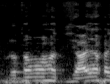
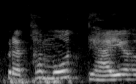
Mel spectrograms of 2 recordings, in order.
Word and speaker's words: प्रथमोऽध्यायः: तो इसको प्रथमोध्यायः बोलना है ना? हाँ हाँ, ठीक है। प्रथमो अध्याय नहीं बोलना है, प्रथमोध्याय।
